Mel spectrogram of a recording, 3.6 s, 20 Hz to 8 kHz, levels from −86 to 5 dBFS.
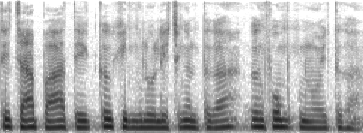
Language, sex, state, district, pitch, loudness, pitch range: Wancho, male, Arunachal Pradesh, Longding, 150 Hz, -14 LUFS, 145-160 Hz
